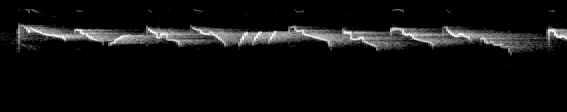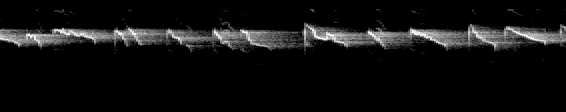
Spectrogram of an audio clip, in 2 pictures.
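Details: Buxtoni Oriental white-eye in full, vigorous ngalas song, a continuous run of very high, thin, rapid downslurred chirps and twitters, briefly pausing near the middle before resuming just as intensely; no other sounds.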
